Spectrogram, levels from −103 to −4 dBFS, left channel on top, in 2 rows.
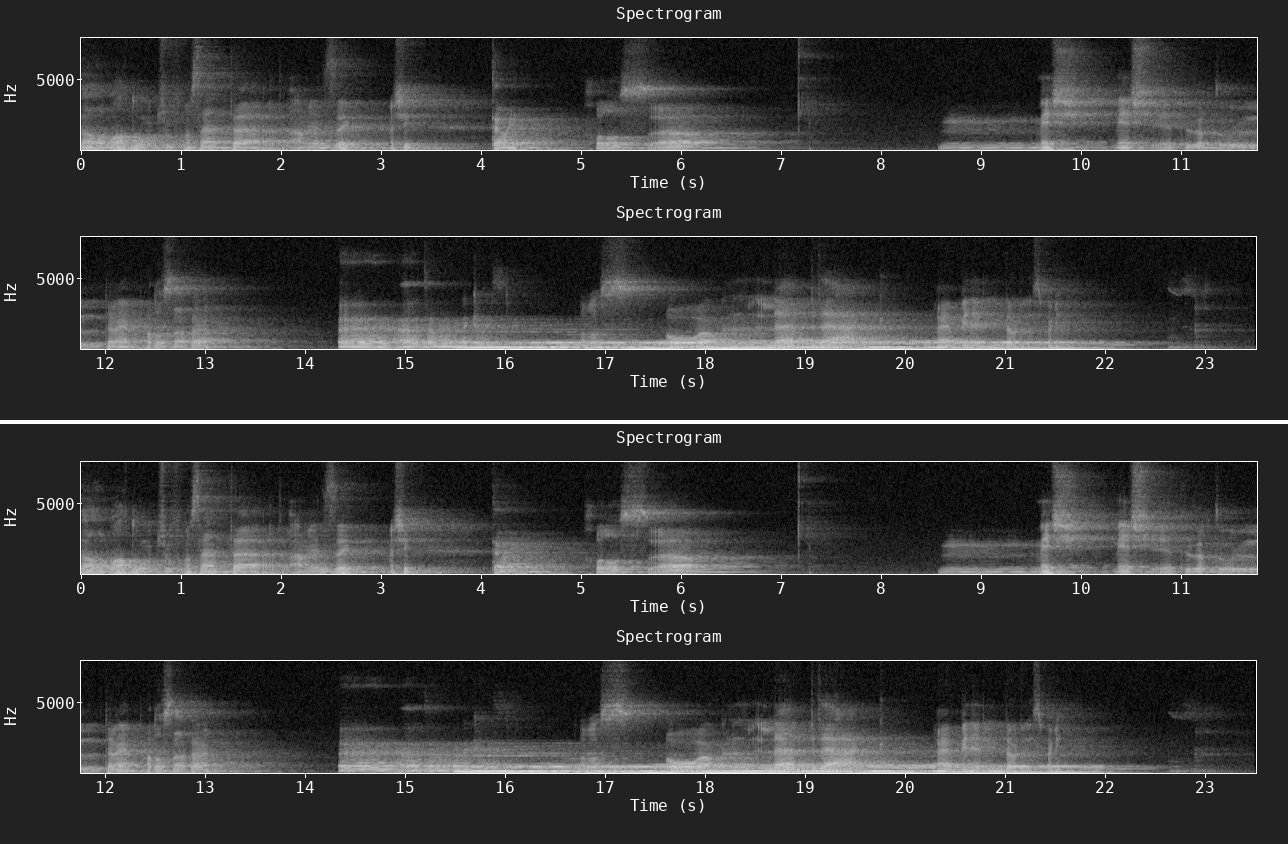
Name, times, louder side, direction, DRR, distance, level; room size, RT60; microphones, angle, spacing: voice 1, 0.0-2.7 3.1-3.9 5.2-6.3 8.6-10.0 10.3-13.1 16.8-17.3 17.6-19.5 20.3-21.6, right 1 dB, 10° right, 3 dB, 0.4 m, -34 dB
voice 2, 4.1-4.4 14.3-16.0 22.6-22.8, left 2 dB, 70° left, 2 dB, 0.8 m, -31 dB
sound 1, 15.5-22.0, right 2 dB, 55° right, 0.6 m, -26 dB
6.7 x 4.7 x 5.6 m, 2.3 s
head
